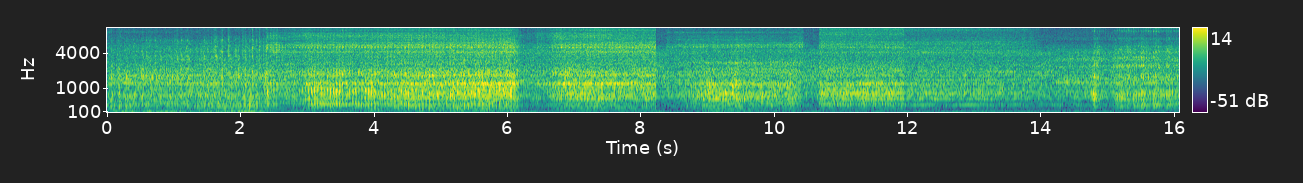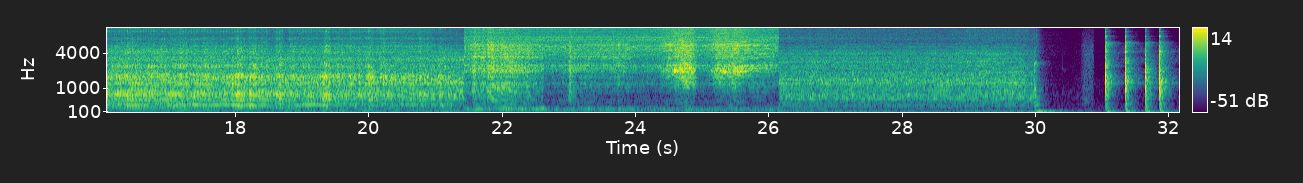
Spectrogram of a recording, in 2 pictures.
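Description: Small wood lathe spinning a wooden spindle while a turning chisel cuts it, a steady scraping hiss of wood being cut away. The sound changes abruptly every few seconds as the cut changes, with a thinner, brighter stretch about two-thirds of the way through.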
